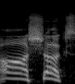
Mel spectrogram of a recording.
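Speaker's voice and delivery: put-on old country rancher's voice. Retelling an interview greeting from a ninety-one-year-old guest: imitating Bob Gimlin. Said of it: "he's like the old rancher".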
